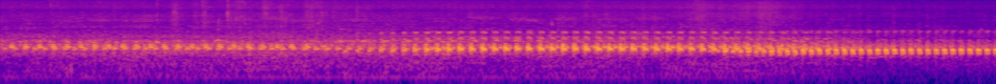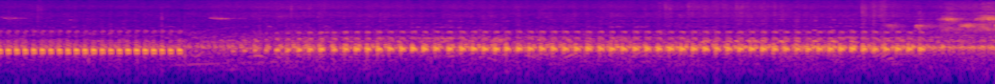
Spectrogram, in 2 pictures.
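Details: Many frogs in a pond calling in chorus, a loud sustained run of fast regular pulses at mid pitch with a strong overtone, a brief drop around twelve seconds before the trilling chorus resumes.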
